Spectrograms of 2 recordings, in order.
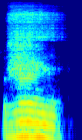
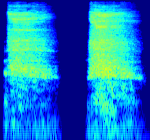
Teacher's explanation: when you say the letter V in English V you can feel your throat vibrating · so there's no vibrating of your vocal cords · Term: not voiced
